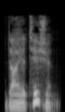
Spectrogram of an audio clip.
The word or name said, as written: dietitian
